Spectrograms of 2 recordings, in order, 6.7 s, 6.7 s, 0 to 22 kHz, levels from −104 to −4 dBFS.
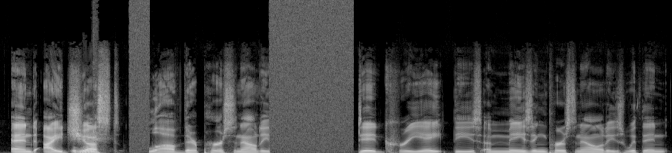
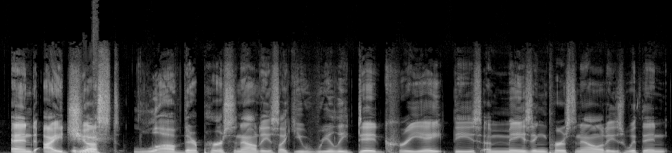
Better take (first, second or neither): second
